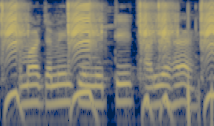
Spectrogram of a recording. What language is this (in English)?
Magahi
